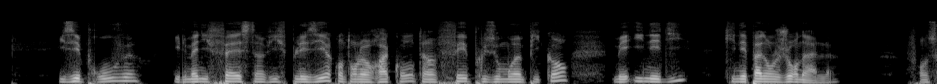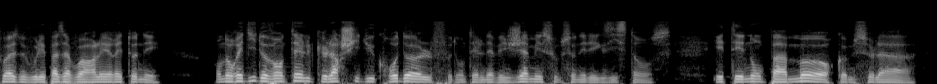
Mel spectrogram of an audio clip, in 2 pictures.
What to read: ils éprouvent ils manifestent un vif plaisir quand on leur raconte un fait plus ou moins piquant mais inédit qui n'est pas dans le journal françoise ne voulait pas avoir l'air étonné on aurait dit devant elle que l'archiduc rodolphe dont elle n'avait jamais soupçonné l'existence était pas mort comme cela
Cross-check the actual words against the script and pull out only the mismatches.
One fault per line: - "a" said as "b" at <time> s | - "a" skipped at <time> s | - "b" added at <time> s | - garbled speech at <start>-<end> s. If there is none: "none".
- "non" added at 16.8 s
